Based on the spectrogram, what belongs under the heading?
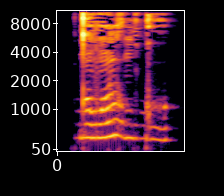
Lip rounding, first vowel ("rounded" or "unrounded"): rounded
